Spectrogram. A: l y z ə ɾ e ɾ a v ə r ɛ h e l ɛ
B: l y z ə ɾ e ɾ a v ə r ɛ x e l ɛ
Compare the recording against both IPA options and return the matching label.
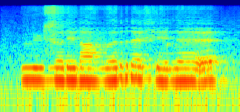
B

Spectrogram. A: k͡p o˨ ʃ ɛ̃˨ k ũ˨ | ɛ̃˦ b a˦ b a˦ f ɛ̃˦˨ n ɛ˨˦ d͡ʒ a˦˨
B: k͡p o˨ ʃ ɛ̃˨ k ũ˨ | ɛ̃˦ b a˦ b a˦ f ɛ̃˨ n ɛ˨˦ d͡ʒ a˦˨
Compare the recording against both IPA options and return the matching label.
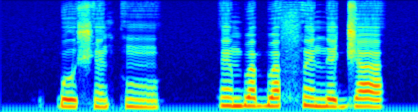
A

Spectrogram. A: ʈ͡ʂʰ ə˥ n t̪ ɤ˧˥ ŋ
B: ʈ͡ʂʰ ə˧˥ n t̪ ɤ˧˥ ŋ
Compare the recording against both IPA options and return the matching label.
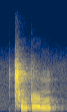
B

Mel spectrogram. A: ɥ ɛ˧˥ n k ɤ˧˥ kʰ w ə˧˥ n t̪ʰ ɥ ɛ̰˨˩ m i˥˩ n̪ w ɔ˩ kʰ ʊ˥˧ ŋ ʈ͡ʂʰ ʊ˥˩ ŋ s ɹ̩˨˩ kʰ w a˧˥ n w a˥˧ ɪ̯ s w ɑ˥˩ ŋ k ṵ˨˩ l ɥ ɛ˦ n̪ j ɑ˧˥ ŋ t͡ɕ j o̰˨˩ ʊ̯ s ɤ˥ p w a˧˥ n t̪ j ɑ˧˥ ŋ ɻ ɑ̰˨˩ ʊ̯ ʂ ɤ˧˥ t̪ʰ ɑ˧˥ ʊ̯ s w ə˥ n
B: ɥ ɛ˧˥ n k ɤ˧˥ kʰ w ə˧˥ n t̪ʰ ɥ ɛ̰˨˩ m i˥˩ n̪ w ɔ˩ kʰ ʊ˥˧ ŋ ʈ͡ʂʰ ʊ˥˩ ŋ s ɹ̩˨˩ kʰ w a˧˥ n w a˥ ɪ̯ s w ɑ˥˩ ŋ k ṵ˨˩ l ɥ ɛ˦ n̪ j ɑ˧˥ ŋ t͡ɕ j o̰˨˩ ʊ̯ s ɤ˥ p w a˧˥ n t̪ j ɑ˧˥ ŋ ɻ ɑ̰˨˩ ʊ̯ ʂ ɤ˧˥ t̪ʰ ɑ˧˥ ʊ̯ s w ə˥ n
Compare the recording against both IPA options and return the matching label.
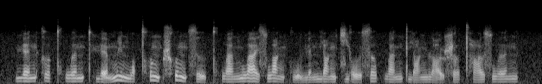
A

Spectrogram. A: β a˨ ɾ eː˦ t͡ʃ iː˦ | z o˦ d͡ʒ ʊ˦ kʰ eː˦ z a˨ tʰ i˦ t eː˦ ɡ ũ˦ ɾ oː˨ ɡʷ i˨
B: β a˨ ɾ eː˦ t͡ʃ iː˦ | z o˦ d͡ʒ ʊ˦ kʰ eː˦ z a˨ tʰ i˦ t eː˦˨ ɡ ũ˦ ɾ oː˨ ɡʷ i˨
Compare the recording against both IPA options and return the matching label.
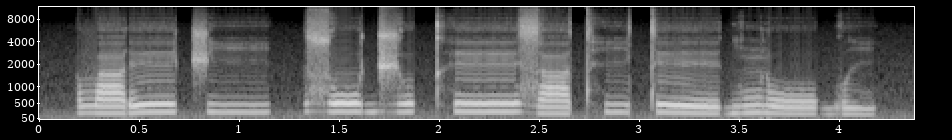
B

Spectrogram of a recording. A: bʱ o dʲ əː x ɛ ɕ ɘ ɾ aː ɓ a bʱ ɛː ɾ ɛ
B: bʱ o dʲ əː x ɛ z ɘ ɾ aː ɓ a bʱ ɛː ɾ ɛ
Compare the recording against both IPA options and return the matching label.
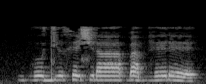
A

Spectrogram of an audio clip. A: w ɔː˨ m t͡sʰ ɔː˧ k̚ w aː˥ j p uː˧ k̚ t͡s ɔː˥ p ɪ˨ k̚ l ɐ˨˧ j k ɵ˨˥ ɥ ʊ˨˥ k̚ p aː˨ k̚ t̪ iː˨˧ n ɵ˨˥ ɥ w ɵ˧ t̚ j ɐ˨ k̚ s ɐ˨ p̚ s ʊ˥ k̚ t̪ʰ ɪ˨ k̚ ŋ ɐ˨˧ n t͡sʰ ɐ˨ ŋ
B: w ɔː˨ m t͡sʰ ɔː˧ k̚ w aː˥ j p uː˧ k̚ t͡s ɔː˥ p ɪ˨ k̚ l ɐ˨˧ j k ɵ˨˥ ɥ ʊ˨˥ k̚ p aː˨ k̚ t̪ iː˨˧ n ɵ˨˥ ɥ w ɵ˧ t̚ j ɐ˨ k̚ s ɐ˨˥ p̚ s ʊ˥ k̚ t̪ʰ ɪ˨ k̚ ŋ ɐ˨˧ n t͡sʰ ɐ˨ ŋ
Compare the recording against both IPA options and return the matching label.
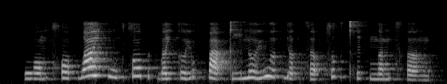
A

